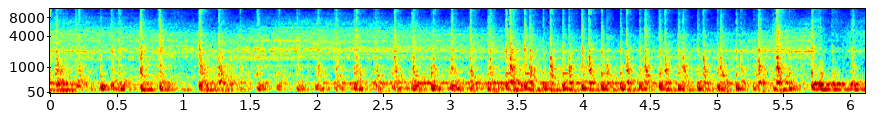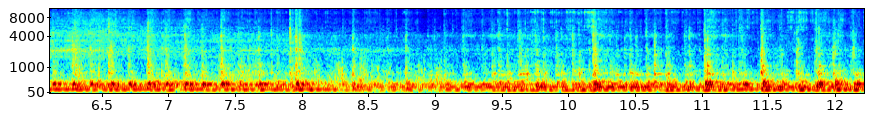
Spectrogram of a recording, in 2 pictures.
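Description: Japanese taiko drums, several rope-laced barrel drums struck with sticks by an ensemble in a fast, continuous rhythm. About halfway through, the deepest rumble drops away.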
